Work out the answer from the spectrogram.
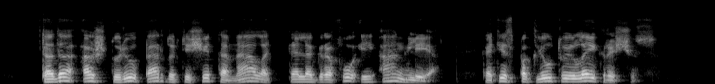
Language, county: Lithuanian, Vilnius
